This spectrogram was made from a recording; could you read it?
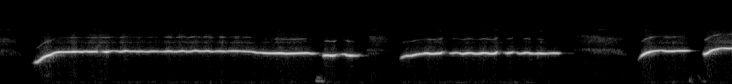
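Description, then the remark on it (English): A person whistles the high part of a carol melody, holding long pure notes with a few short pauses and rising slides between phrases; no one speaks. “Let's see if I can even whistle that high.”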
